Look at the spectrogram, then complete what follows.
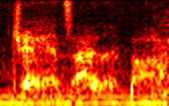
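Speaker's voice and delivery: very quiet, hushed whisper under the breath. Retelling a moment while waiting in line to interview: retelling a whisper. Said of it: "so she can hear me whisper it".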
